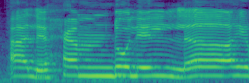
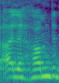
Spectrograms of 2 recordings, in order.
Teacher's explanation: देखिए हा को बारीक निकालेंगे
